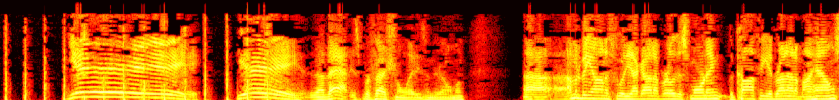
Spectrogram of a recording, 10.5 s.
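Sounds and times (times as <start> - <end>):
group clapping hands: 0.0 - 3.6
speech: 0.8 - 10.4.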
